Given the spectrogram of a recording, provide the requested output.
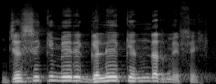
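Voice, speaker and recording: A man teaching a religious discourse, his voice slightly hoarse, explaining slowly with repetition and emphatic rises. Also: on the high side, animated, darkish tone. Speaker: Jain spiritual teacher.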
